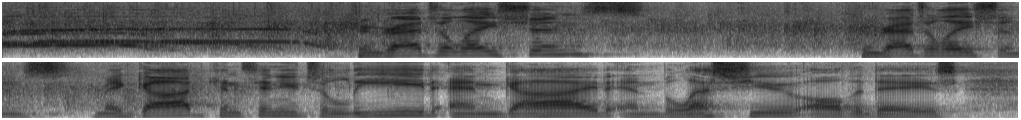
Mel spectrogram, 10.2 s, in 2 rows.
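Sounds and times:
audience applause: 0.0s - 6.4s
speech: 1.8s - 3.3s, 4.3s - 10.1s.

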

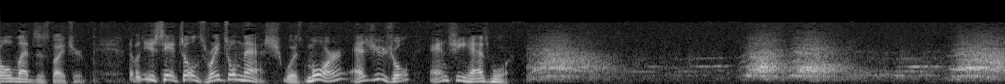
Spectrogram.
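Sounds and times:
speech: 0.0s - 5.4s
hundreds of protesters chanting and singing inside the North Carolina General Assembly: 5.3s - 10.0s.

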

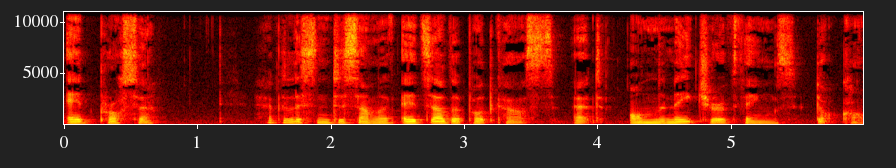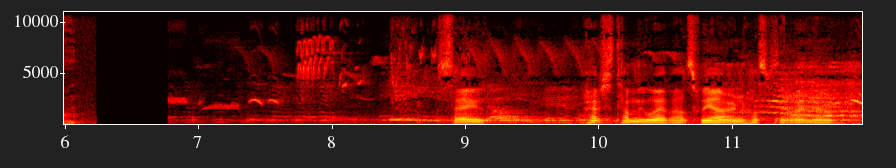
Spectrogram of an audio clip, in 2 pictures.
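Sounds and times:
speech: 0.0s - 0.8s, 1.5s - 6.2s, 8.9s - 11.9s
blackbird singing through a birdsong installation at Alder Hey Children's Hospital: 6.8s - 11.9s.

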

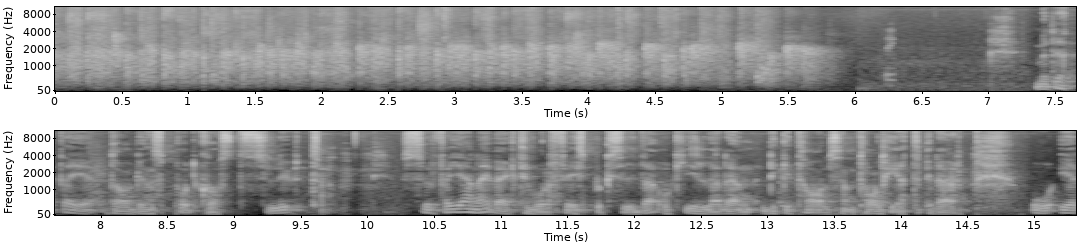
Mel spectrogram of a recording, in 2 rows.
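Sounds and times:
audience applause: 0.0s - 5.9s
speech: 7.4s - 15.3s.

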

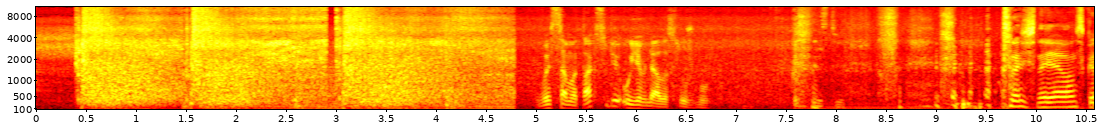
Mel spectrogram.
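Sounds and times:
M109 self-propelled howitzer firing: 0.4s - 4.8s
sharp cracks: 0.4s - 4.8s
speech: 5.0s - 6.9s, 7.6s - 8.2s, 9.0s - 10.5s
laughter: 7.6s - 9.9s.

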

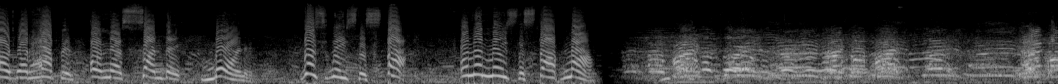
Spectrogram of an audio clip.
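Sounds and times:
speech: 0.1s - 10.5s
crowd chanting at a protest march: 6.2s - 10.5s.

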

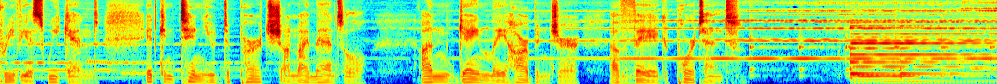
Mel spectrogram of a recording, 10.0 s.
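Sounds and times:
speech: 0.0s - 7.6s
railroad clock ticking: 6.8s - 9.6s.

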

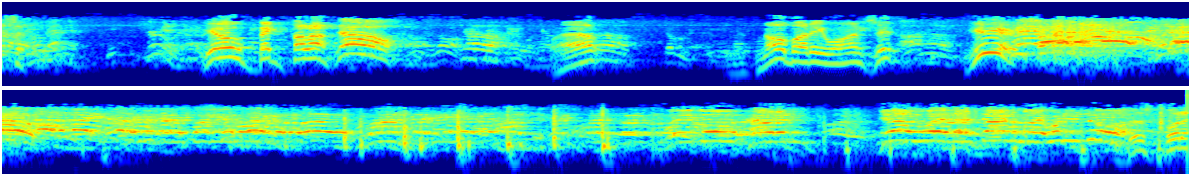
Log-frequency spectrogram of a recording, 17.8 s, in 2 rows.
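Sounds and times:
speech: 0.1s - 10.8s, 15.5s - 17.8s
crowd running away: 7.8s - 17.8s.

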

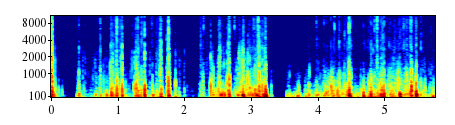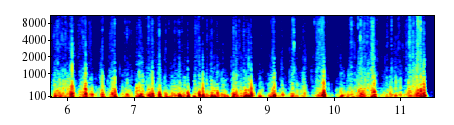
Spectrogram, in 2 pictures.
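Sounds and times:
intense crinkles: 0.0s - 11.4s
shaving cream rubbed on the mic: 4.0s - 11.4s.

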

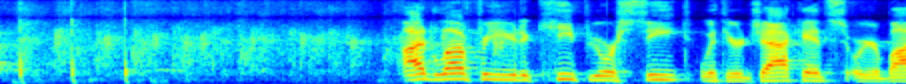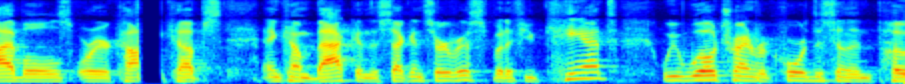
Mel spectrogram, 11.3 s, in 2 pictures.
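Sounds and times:
audience round of applause: 0.0s - 2.8s
speech: 2.5s - 11.3s.

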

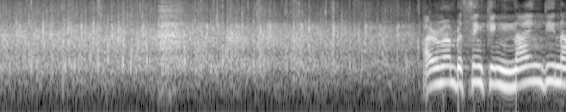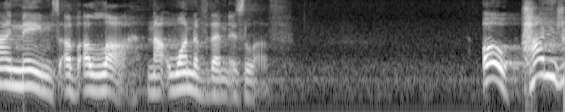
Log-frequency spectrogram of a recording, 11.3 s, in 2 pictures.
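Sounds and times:
audience applause: 0.0s - 4.4s
speech: 4.2s - 8.6s, 10.5s - 11.3s.

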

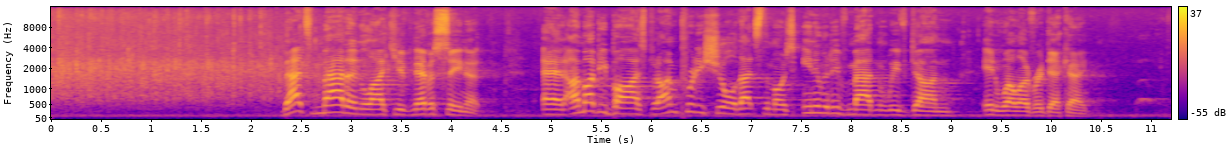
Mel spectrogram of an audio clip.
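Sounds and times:
audience applause: 0.0s - 2.7s
speech: 2.3s - 10.5s.

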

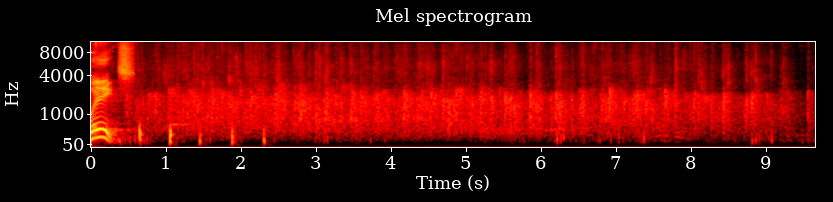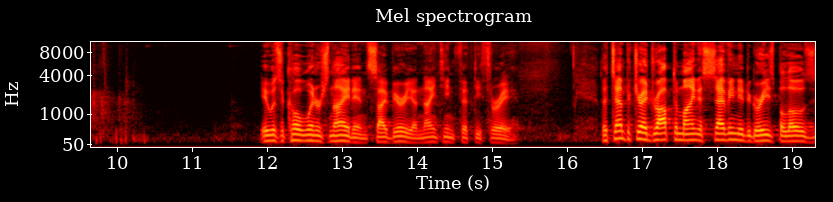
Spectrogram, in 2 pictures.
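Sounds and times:
speech: 0.0s - 0.8s, 12.0s - 15.4s, 16.5s - 19.3s
standing church congregation applauding a missionary pastor: 0.0s - 10.2s.

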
